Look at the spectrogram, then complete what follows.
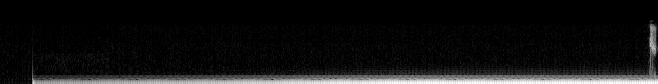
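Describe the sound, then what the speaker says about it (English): A recreated, very deep bass tone representing sound waves from the black hole in the Perseus galaxy cluster starts abruptly and then holds steady, swelling gradually louder for nearly ten seconds before ending with a faint click. "that really deep bassy sound that corresponds to the sound waves emanating out from this black hole in the center of the galaxy in the Perseus galaxy cluster"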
